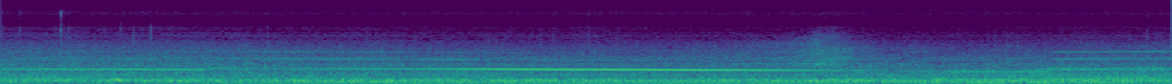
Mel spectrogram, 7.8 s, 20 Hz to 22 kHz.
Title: Whining noise from the car/ Wycie samochodu BMW E39 528i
